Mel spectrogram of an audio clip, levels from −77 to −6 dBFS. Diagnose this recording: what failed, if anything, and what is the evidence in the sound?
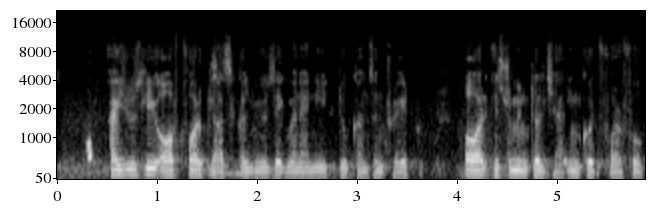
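Speech suppressed in double talk, a call-processing fault, at 0.0–0.04 s, 1.19–1.55 s, 1.9–2.33 s, 2.53–4.03 s and from 4.67 s to the end. In each span the voice sinks in level: by roughly 5 dB in the first and third, about 15 dB in the second and fourth, and about 20 dB in the last. The likely cause is an echo canceller that, with both sides talking, could not tell this voice from loudspeaker echo and attenuated both.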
